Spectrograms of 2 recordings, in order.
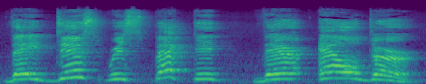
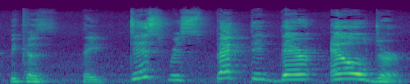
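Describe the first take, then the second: First: It is said noticeably louder. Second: It is said at normal volume.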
